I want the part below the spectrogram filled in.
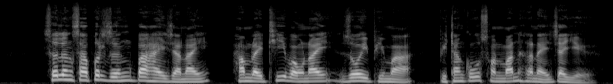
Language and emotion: Bodo, neutral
